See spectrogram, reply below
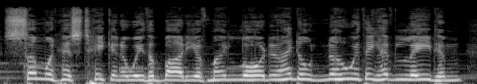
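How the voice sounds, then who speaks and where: A desperate young woman, her voice pitched up high and pleading, as a male storyteller puts her on. Soft music plays faintly under her. Her voice swings from tearful grief to ringing joy. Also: sing-song, a little slow, exaggerated voice. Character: grieving young woman, desperate then overjoyed.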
